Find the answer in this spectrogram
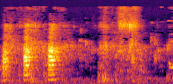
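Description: Faint, short animal calls: three quick ones in the first second, then a few fainter ones.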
